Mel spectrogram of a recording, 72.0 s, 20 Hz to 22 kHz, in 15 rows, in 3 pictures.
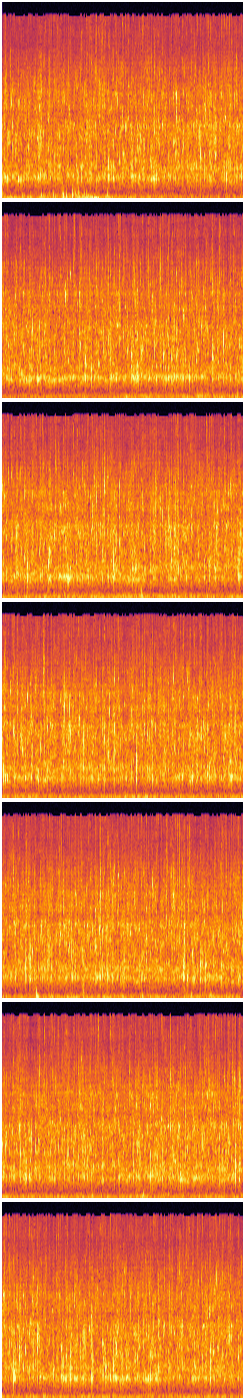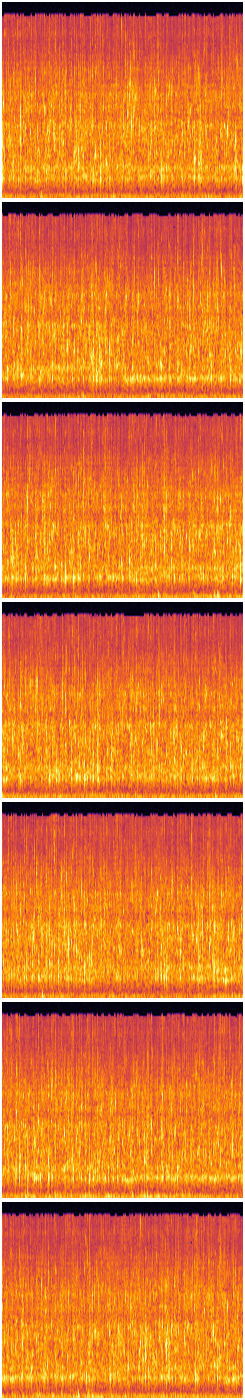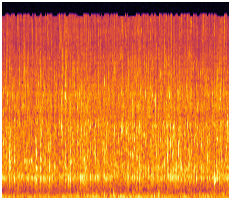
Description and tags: Stream-tight in on little fall
shotgun mic about 6 inches away from tiny fall in stream
brook, field-recording, nature, splash, stream, trickle, water, water-fall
